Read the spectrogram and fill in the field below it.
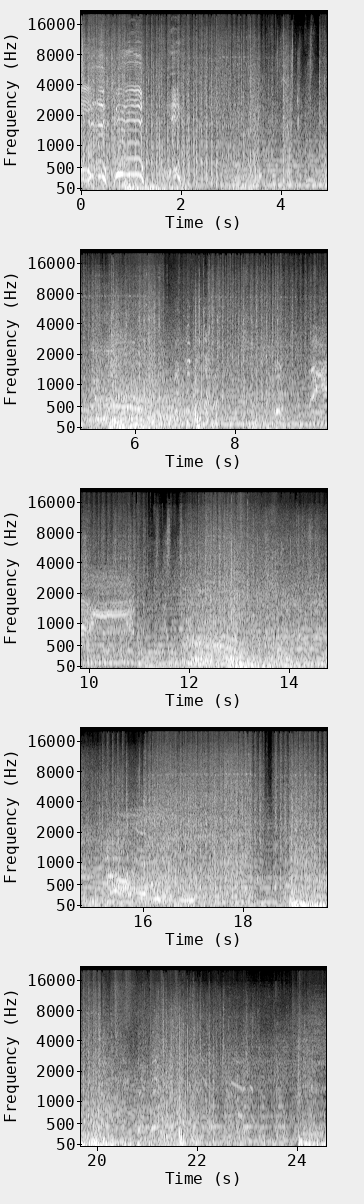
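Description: Loud, sustained bursts of automatic gunfire with heavy booms in an action film scene, continuing almost nonstop, while voices shout underneath the shooting.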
